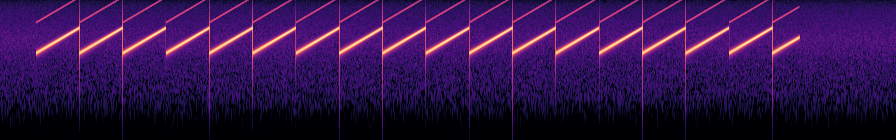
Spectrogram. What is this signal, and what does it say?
A tone that sweeps in pitch again and again. There is no code.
